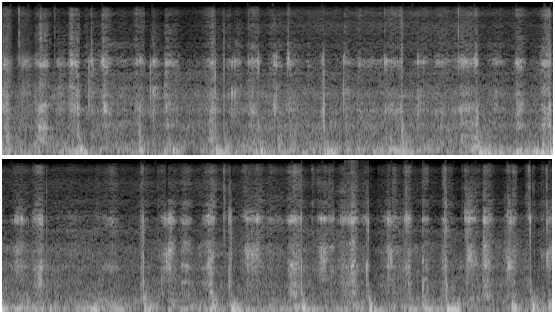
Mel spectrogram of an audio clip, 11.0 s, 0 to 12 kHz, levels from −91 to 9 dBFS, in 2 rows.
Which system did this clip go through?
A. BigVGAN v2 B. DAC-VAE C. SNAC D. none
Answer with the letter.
C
